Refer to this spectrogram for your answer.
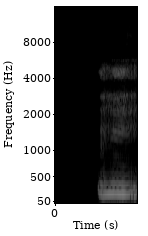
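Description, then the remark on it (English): A single low, voiced throat-clearing grunt, fairly loud, starting after a moment of silence and held for about half a second, from a speaker whose throat is dry after talking for two hours in the dry Midwest. No talking. “You get a little bit of the coughs in the throat here.”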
